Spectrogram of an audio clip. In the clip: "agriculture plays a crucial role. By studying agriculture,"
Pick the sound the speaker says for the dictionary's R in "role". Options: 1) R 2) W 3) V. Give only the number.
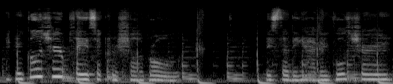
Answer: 1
